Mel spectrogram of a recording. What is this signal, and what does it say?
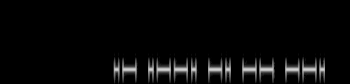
Morse code, heard as a keyed tone, about 27 wpm, 700 Hz. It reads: APNMG
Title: Code Groups - 5 Letters - 28wpm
